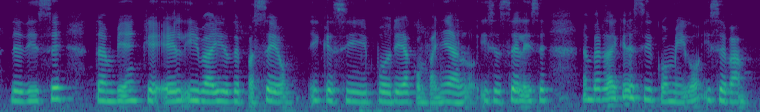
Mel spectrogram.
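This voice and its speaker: A woman's voice: on the high side, vocal fry, mellow. A young woman, a student retelling a novel's plot in a book summary with frequent restarts. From Peru. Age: young adult. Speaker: education student.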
